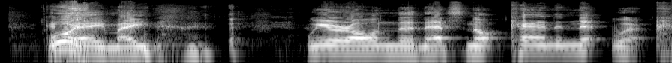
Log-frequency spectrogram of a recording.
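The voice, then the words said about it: Put-on Australian accent. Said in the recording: “Can you do an Australian accent? ... Nope, that's not it. ... That's pretty close.”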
